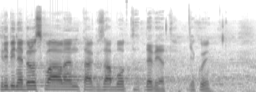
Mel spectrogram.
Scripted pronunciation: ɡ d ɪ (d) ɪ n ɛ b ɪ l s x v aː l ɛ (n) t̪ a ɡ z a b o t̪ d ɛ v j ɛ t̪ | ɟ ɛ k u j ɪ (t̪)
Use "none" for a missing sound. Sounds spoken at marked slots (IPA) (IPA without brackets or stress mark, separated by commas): b, n, none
